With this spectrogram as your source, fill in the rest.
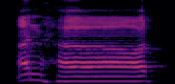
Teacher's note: ہا پر کھڑی زبر ہے، ایک الف کی مقدار کھینچ کر پڑھا جائے گا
